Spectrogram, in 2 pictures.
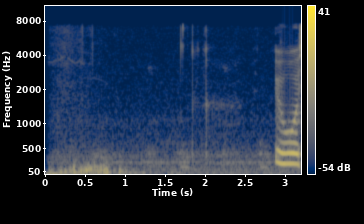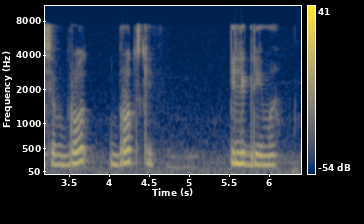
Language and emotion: Russian, neutral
